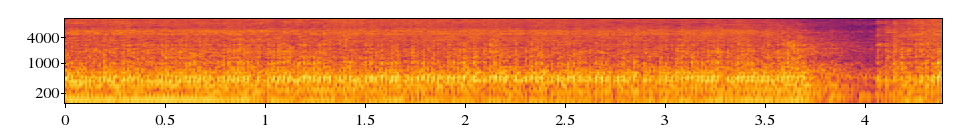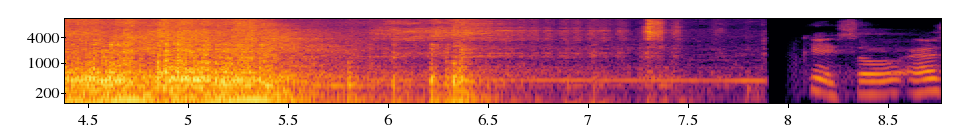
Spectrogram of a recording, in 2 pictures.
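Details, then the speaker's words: VW Beetle catches on hand-added fuel and revs roughly for about five seconds, then dies. Something is keeping the injectors from injecting fuel, or fuel pressure is too low. "just saw if I add fuel it runs so clearly something is keeping the injectors from injecting fuel or my fuel pressure is tooo low"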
